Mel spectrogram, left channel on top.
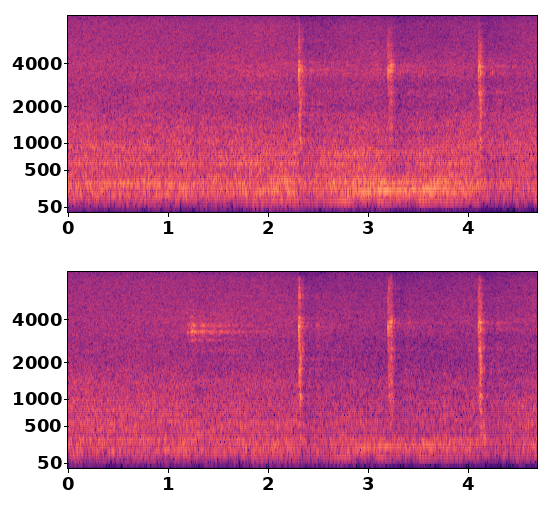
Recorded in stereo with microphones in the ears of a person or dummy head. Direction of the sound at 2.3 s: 25° right (ahead or behind).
